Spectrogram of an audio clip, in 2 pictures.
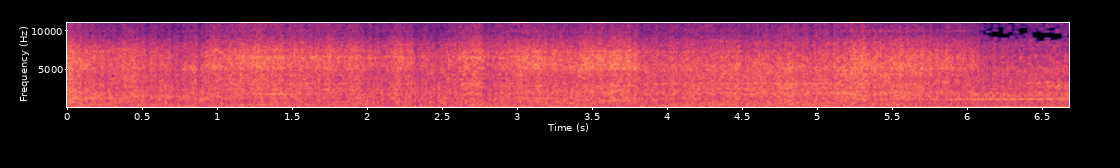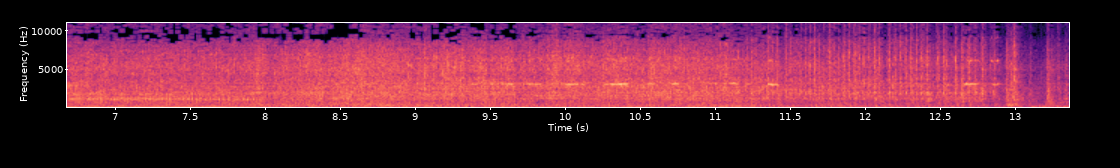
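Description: A screaming two-stroke pulls hard, then the note sags and stumbles as it comes off the corner. It bogs under acceleration.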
